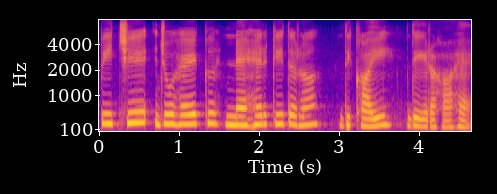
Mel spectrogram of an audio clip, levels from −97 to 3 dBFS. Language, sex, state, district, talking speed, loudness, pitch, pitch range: Hindi, female, Himachal Pradesh, Shimla, 140 wpm, -14 LUFS, 240 Hz, 215-255 Hz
